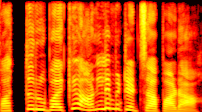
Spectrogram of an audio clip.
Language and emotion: Tamil, surprised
